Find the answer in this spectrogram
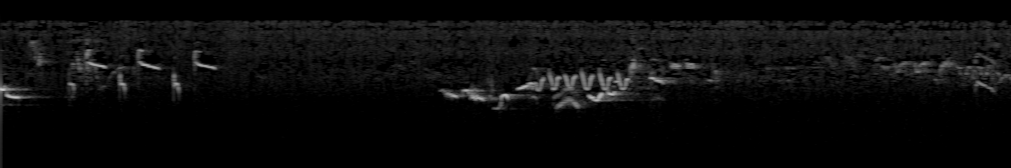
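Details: Brown-hooded kingfisher eating a large snake gives a few sharp high chirps, then a fast chattering trill lasting about two seconds, with fainter calls after it over a soft outdoor hiss.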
